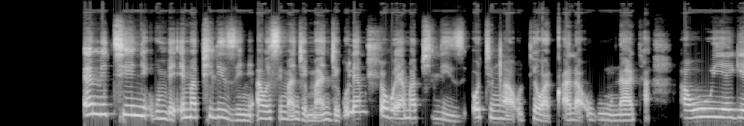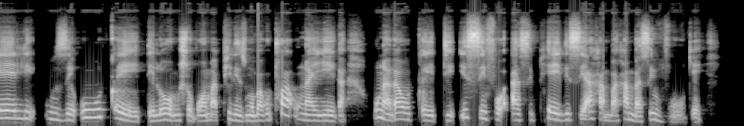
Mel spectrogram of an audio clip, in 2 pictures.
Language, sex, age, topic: North Ndebele, male, 36-49, health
